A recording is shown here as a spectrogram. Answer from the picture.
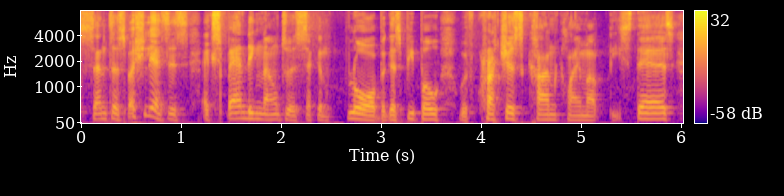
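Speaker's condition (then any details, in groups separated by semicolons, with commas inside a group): No condition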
